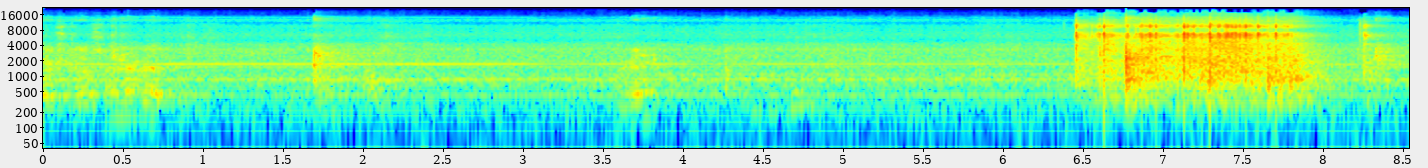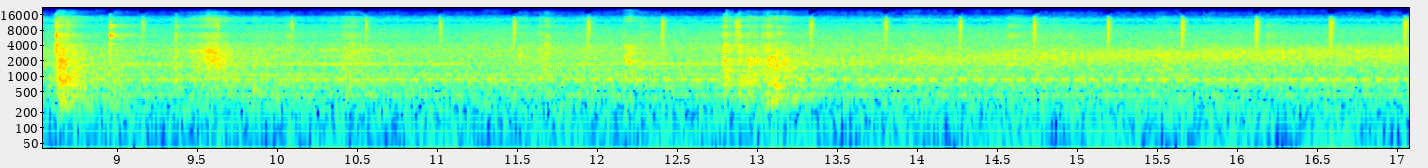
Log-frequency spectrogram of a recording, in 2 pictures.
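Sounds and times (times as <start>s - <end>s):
arc welder crackling: 6.5s - 9.5s.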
